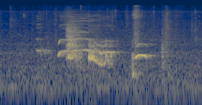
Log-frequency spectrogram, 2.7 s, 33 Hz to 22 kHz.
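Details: Alaskan Malamute puppies, from a 2012 litter, outside the whelping box: two high, tonal whining cries, the first wavering and falling, the second short and bending, with a faint patter between them.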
